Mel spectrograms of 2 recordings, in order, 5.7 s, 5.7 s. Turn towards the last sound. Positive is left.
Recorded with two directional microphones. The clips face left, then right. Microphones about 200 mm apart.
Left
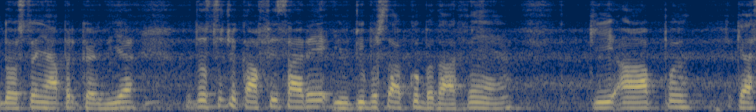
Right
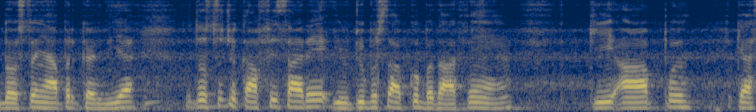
turn(degrees=-50)  # may be behind; listen again after turning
